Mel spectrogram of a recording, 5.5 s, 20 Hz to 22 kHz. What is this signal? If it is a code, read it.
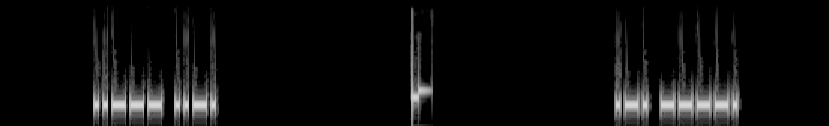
Morse code, heard as a keyed tone, about 40 wpm, 700 Hz. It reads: 2 F R 9
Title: Single-Letter Single-Number 40wpm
